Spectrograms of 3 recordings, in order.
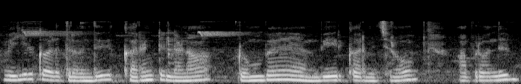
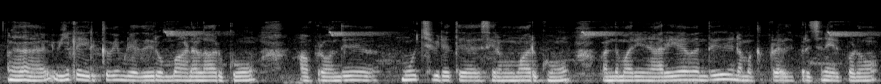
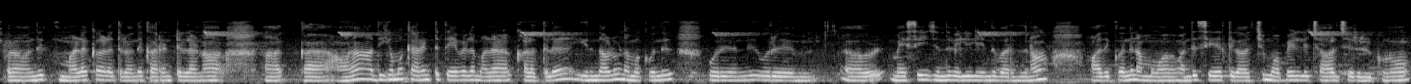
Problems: constant background noise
